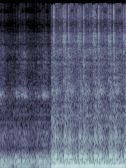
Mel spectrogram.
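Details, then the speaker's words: Old Chevy square-body barn-find with headers, likely cam, after sitting for years: lumpy idle with fast sharp puffing tick, slightly smoky; exhaust leak at header, gasket ordered. "And I can see it's an exhaust leak coming from the header there. Got a gasket ordered for that."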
